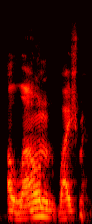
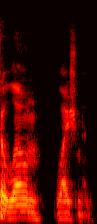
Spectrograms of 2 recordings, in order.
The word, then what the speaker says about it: Alon Leishman: So I'm not positive on the pronunciation of his name. I think I saw though it is Alon Leishman, is because he's actually born in Israel.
